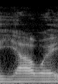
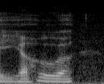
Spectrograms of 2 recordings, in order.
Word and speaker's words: Yahweh: And you can say Yahweh, Yahuwah, I say Yahweh, that's how I know it.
